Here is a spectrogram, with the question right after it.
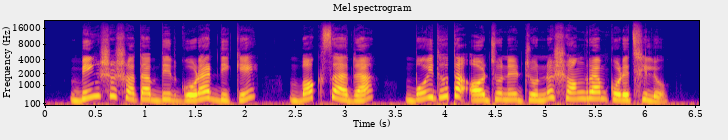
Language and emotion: Bengali, neutral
